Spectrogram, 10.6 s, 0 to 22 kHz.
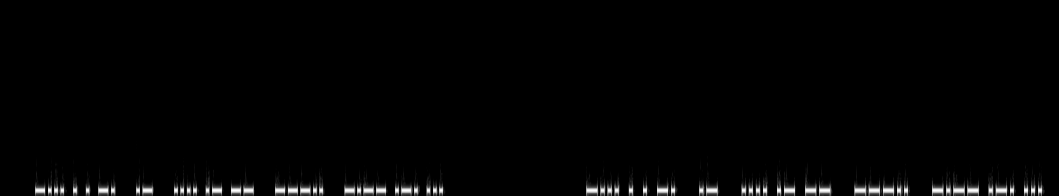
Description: Morse code, heard as a keyed tone, about 33 wpm, 700 Hz. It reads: BEEN A HAM 8 YRS BEEN A HAM 8 YRS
